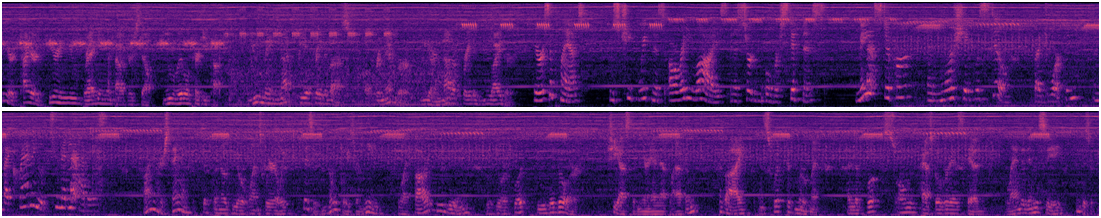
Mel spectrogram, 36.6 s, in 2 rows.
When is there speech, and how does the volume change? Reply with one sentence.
The speech can be heard from 0.0 to 20.1 s, at a steady volume; and from 20.6 to 36.5 s, at a steady volume.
